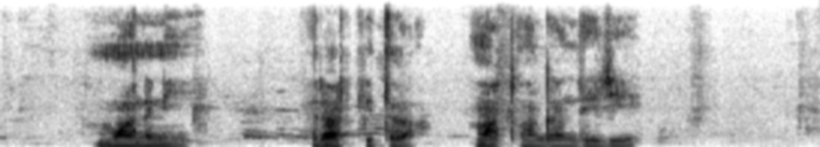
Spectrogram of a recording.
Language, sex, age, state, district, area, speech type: Hindi, male, 30-45, Uttar Pradesh, Chandauli, rural, spontaneous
